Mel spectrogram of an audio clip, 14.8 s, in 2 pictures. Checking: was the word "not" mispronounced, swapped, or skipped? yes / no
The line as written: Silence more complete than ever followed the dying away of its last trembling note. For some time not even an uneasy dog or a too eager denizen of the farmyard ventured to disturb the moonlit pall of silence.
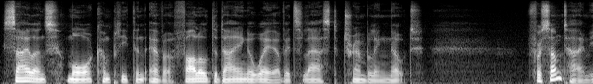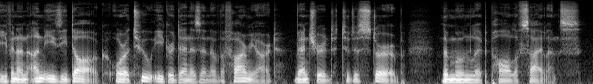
yes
